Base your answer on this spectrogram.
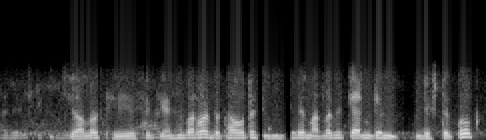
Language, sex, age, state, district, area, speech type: Kashmiri, male, 30-45, Jammu and Kashmir, Bandipora, rural, conversation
